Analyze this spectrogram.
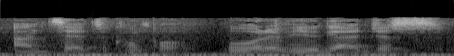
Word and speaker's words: Antetokounmpo: you pronounce it way you gotta say with the d so it's a deadpool but in the greek way you say with the nt like antetokounmpo whatever you got just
